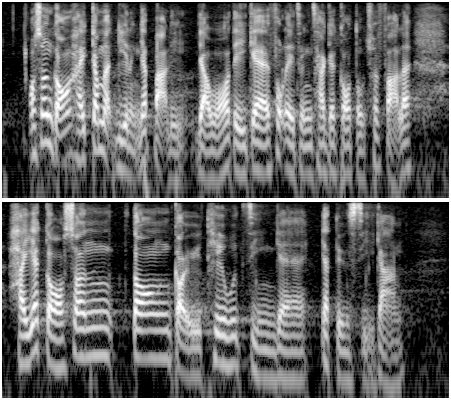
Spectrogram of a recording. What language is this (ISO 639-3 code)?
yue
